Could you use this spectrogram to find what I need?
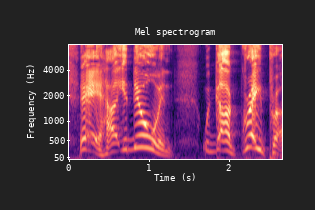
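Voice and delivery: bad, very high-pitched goblin auctioneer voice. The speaker voices a greedy auctioneer goblin from the game in a bad goblin impression. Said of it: "That was the worst goblin impression you've ever seen".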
